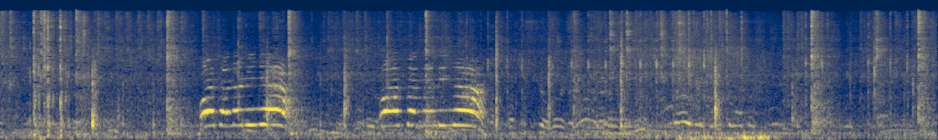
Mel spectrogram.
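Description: A paintball marker fires sharp, popping shots in quick bursts.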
